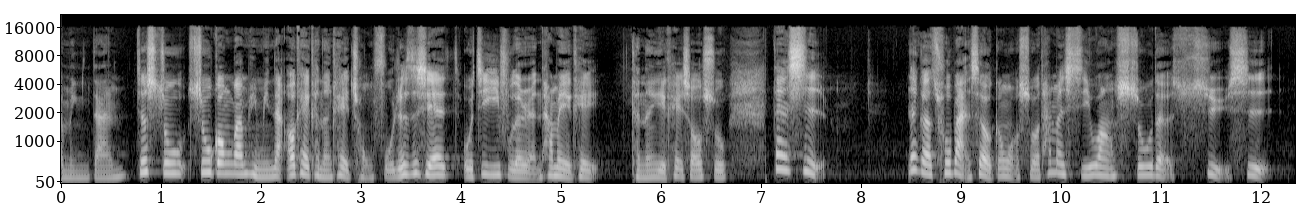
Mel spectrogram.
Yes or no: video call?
no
